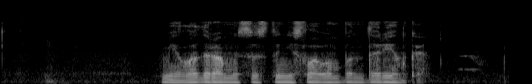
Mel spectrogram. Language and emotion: Russian, neutral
